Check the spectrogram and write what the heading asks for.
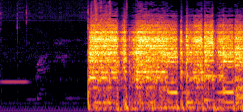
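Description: Low steady amplifier hum, then a little under a second in a black Epiphone Les Paul electric guitar fitted with GFS pickups comes in suddenly and loud, picked hard through heavy distortion.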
